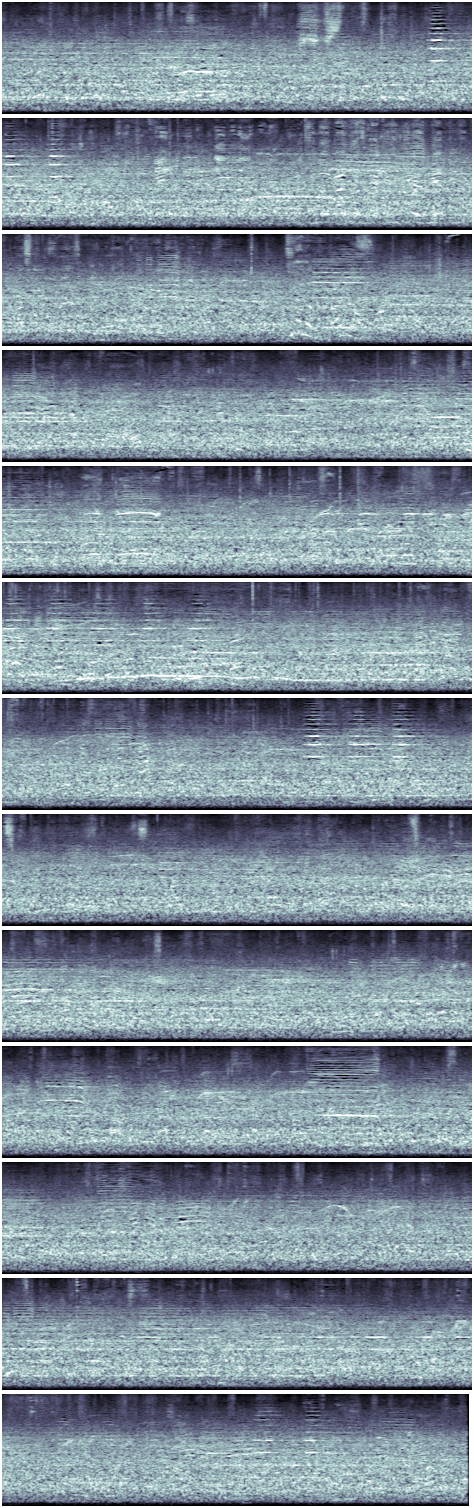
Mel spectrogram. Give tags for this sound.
football game public stadium

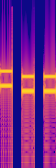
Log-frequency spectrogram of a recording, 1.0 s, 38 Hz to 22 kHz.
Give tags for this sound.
tone dialing telephone old Touch-Tone Dual-tone-multi-frequency DTMF 911 classic

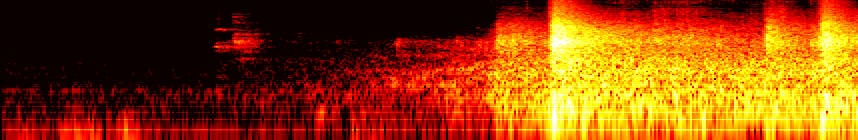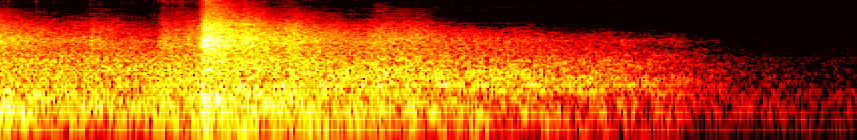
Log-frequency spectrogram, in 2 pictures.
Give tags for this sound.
Buzz electric engine Factory high Industrial low machine Machinery Mechanical medium motor Rev

